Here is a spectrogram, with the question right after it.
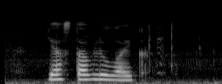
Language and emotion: Russian, neutral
